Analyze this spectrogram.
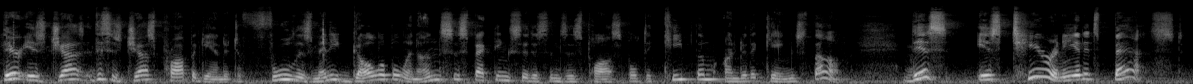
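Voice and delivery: normal talking voice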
